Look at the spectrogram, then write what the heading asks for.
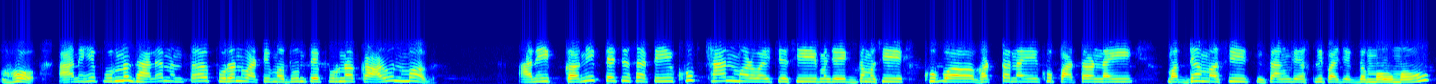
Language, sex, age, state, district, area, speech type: Marathi, female, 45-60, Maharashtra, Yavatmal, rural, conversation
